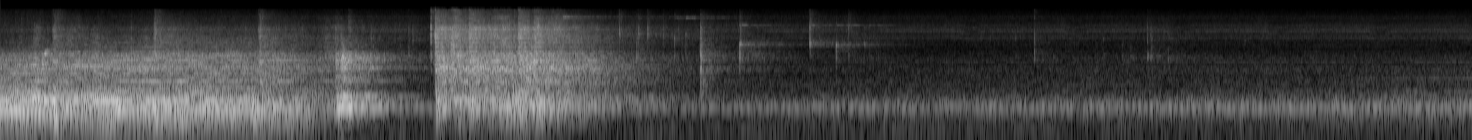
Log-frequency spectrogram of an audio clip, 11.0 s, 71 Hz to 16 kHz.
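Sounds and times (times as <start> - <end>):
pistol shot in tiled room: 2.5 - 5.5
droning sound: 9.4 - 11.0.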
